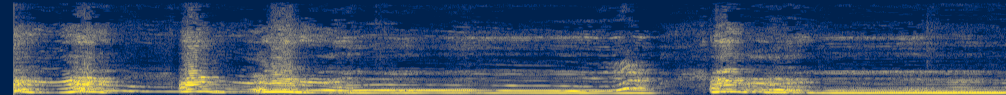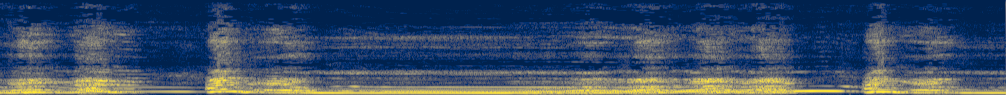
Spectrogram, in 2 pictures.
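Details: Saint Bernard dog howling, described as singing: loud, drawn-out tonal howls in three long phrases, each starting with a sharp onset, then holding a steady wavering pitch before dropping slightly, with brief breaths between.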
